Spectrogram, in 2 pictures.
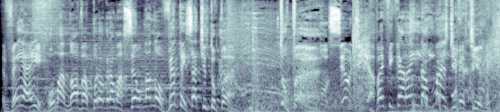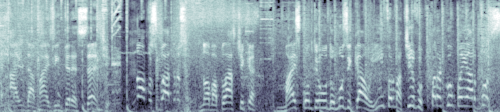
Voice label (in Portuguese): chamada radio campanha; nova plastica 97 fm tupa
